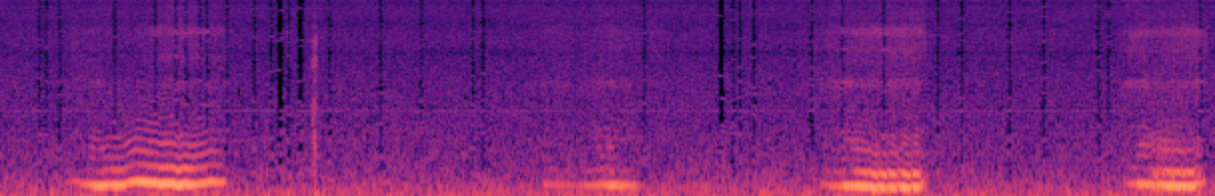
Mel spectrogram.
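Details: A sleeping albino cat snores loudly in a quiet room, with tonal, vibrating snores on each breath.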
